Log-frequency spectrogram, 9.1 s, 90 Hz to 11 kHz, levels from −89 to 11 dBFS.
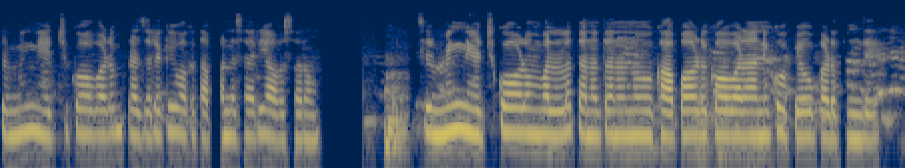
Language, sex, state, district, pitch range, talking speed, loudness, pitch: Telugu, female, Andhra Pradesh, Srikakulam, 225-245 Hz, 100 wpm, -17 LUFS, 230 Hz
